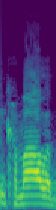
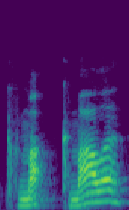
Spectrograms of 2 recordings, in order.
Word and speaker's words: Kamala: I keep saying Kamala, but it's Kamala, whatever.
